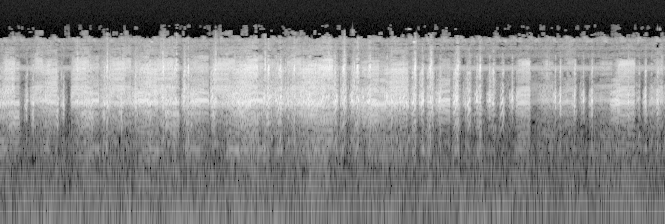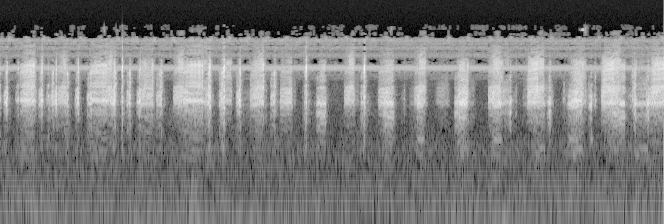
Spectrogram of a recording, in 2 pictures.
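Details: Frogs croaking by the waterside in a dense chorus: overlapping rasping croaks fill the first half, then thin into separate pulsed bursts roughly twice a second, with a steady high ringing tone beneath.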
